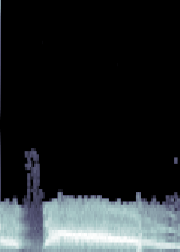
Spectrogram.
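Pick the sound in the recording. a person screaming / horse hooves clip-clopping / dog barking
a person screaming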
